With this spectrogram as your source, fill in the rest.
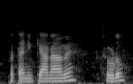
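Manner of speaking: ordinary talk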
